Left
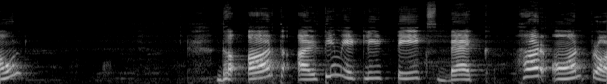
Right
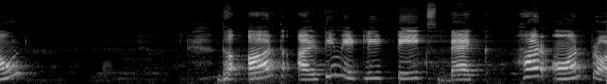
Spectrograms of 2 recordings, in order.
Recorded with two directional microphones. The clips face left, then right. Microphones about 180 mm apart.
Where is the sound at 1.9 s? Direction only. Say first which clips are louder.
Left 5 dB; 55° left (ahead or behind).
